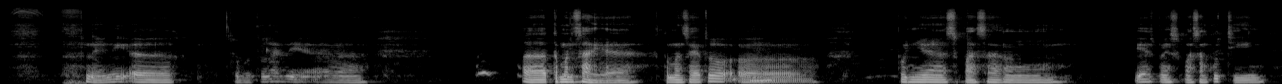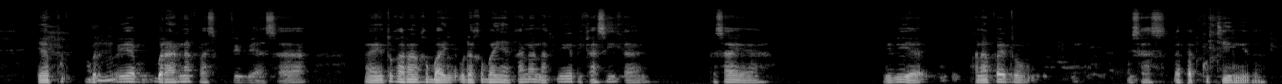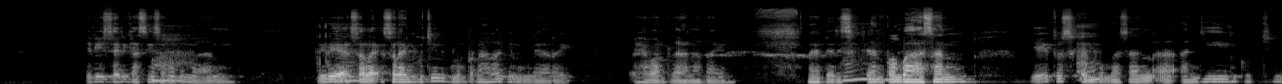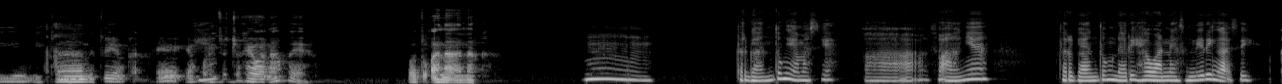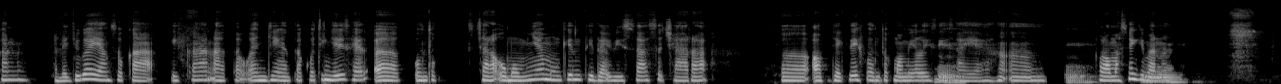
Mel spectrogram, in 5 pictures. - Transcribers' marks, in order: static; other background noise; "bisa" said as "bisas"; tapping; distorted speech
- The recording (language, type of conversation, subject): Indonesian, unstructured, Bagaimana cara memilih hewan peliharaan yang cocok untuk keluarga?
